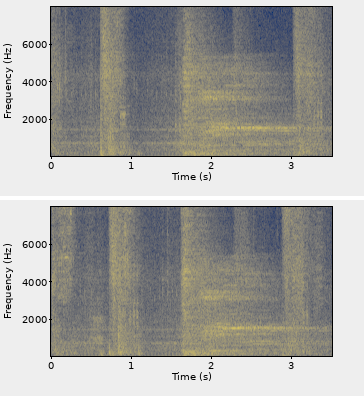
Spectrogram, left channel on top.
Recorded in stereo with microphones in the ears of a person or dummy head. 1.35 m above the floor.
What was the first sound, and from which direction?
An explosion, 5° right (ahead or behind).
